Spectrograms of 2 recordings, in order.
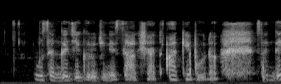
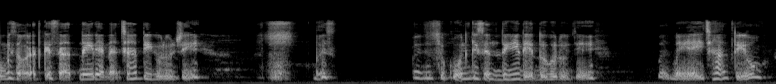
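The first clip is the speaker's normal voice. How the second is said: emotional plea; 4 semitones higher than usual. Real, not acted. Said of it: "मन बहुत emotional होता है".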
